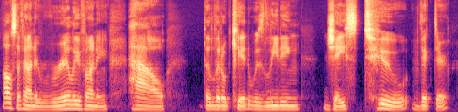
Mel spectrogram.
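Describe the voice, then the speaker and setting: A man giving casual, excited fan commentary in a slangy, expressive way, throwing in exclamations. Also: on the low side, a little slow. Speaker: streamer reviewing an animated series.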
